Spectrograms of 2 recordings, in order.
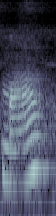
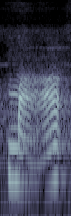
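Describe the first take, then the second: First: The pitch rises from mid to high. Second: The pitch dips low, then rises. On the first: It means tingling. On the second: It means horse.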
